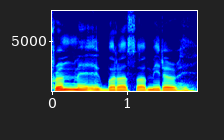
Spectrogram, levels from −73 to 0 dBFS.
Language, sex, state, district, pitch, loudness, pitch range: Hindi, male, Arunachal Pradesh, Papum Pare, 125 Hz, -17 LUFS, 120-135 Hz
